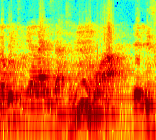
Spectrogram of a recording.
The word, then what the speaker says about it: mbwa: Now this the ma here is pronounced inside. From within, it is mbwa.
